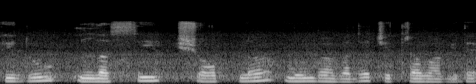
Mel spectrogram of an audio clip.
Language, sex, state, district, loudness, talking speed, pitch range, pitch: Kannada, male, Karnataka, Mysore, -20 LUFS, 75 wpm, 140-165 Hz, 145 Hz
